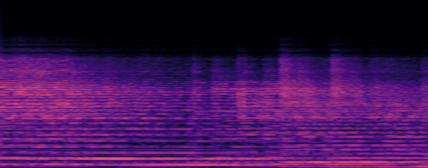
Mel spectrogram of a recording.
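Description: Electric guitar played through a chain of effects pedals: held, ringing chords, with a change of chord about three seconds in.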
